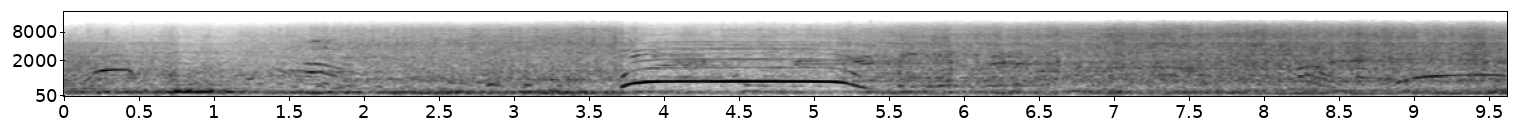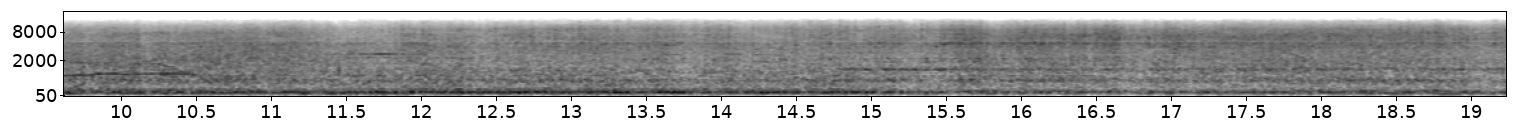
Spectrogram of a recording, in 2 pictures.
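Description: A monster truck engine roars loudly in a large echoing arena.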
